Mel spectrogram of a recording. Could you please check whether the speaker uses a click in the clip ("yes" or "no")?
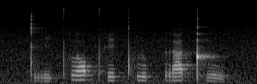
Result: no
